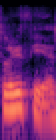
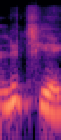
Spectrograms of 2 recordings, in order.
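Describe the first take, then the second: First: The word is pronounced with English sounds. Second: The word is pronounced with French sounds. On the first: The speaker calls it right. "It's it's luthier" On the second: The speaker calls it wrong. "I thought it was en français"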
